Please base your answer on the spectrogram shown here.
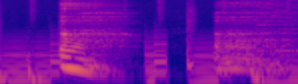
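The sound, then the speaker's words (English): A person groaning as if at a bad joke: a drawn-out voiced groan that slides down in pitch, followed by shorter and then longer groaning vocal sounds, with no words spoken. “It's not called a laugh, it's called a groan. To groan.”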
